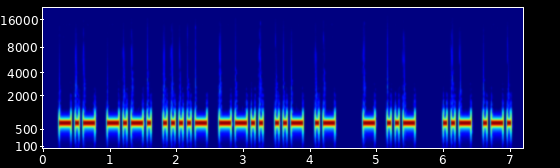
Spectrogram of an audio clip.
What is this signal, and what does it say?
Morse code, heard as a keyed tone, about 20 wpm, 700 Hz. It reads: KC4ZUA TU UR
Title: POTA QSO Practice - 20wpm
